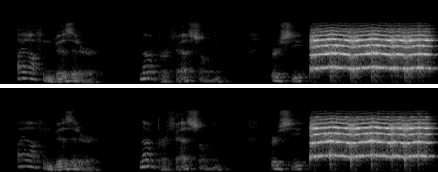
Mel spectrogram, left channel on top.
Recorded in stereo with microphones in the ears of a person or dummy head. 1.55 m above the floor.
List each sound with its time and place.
0.2 s a man speaking: 25° left (ahead or behind), 0.6 m; by 3.0 s 85° right, 1.1 m
3.1 s a scream: 25° right (ahead or behind), 0.6 m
